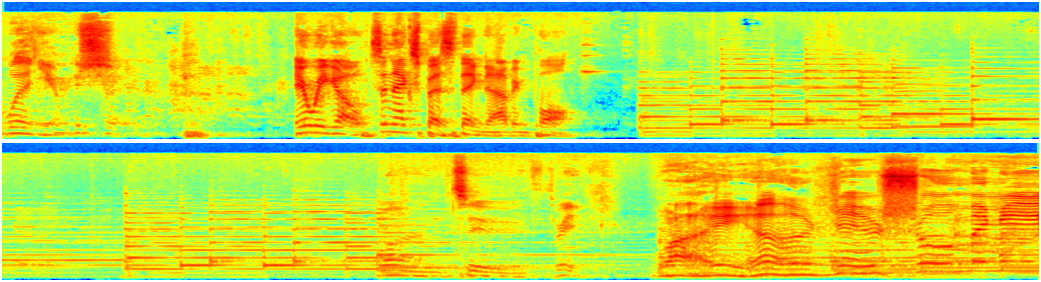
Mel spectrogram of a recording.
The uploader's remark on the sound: Return to Sid Gold's Request Room in New York City for a LIVE singalong episode. A roomful of passionate (and knowledgeable!) listeners.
